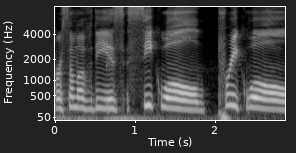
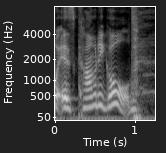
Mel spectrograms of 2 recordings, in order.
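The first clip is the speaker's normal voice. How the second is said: ordinary delivery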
